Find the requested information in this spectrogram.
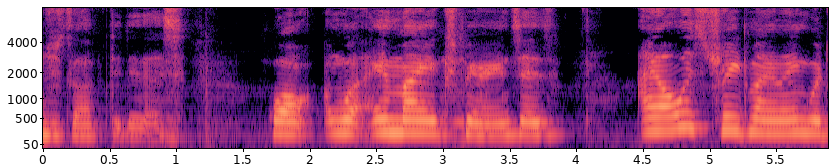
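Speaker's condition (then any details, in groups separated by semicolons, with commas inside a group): Cerebral palsy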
